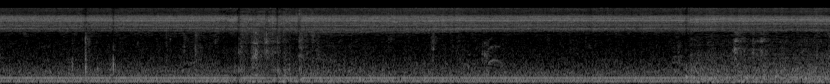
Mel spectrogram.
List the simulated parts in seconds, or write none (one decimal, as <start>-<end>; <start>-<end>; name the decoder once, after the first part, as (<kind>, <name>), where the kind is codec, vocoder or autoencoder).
2.2-2.9 (codec, SNAC)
